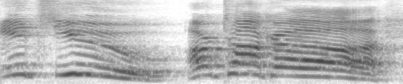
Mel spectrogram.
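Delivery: hammed-up realization; mock awed gasp. Heroes recognizing the masked figure, hammed-up and awed.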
